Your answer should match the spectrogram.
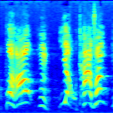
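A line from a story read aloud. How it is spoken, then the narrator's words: Urgent shout. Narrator (Chinese): 有人喊道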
